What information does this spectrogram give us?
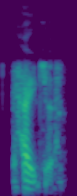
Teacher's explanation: I always say it's silent A, long I, hard J. Kaija. It's really easy to remember once you sort of have that phonetically broken down.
